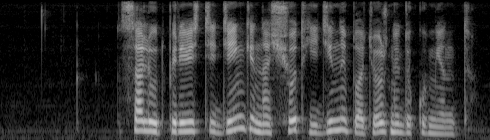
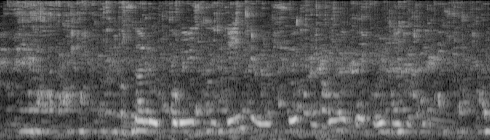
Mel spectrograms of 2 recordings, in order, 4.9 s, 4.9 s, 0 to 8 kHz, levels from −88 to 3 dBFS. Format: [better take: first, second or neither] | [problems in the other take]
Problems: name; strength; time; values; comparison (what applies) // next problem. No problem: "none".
first | noise reduction (classical method WPE with log-MMSE)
